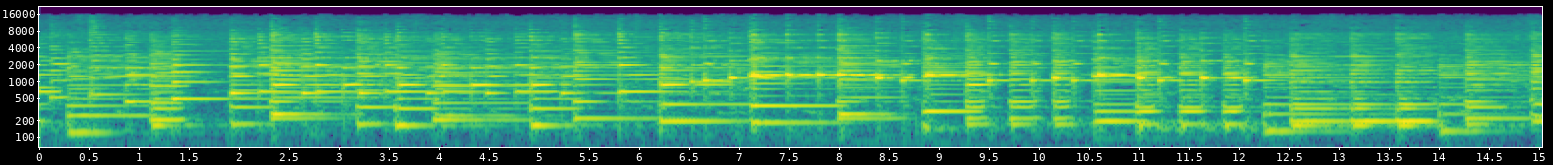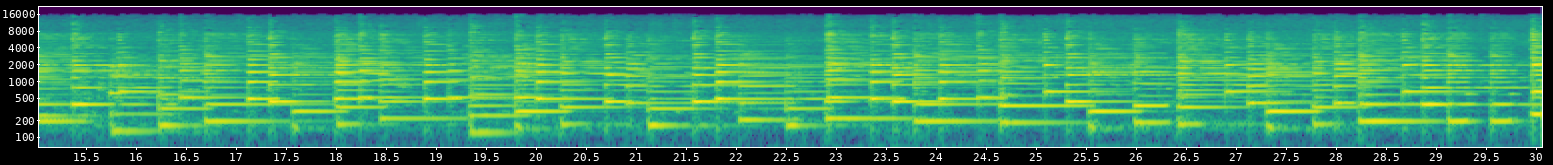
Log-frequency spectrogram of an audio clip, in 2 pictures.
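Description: An upright piano being played, a continuous piece with a melody over lower accompanying notes, with no pause.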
